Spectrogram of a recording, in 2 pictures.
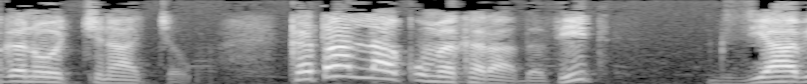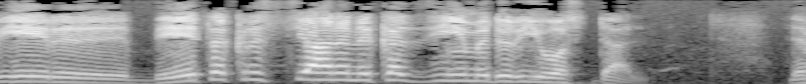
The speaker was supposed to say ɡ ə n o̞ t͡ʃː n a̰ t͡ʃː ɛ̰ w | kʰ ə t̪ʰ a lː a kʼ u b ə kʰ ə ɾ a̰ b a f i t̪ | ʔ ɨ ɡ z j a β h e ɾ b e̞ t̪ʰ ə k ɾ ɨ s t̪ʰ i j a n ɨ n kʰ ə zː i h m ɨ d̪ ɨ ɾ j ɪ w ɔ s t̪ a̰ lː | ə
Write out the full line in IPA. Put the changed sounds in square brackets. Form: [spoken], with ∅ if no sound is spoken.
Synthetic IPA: ɡ ə n o̞ t͡ʃː n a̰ t͡ʃː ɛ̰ w | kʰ ə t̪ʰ a lː a kʼ u [m] ə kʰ ə ɾ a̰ b [ə] f i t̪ | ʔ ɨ ɡ z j a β h e ɾ b e̞ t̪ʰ ə k ɾ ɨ s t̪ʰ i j a n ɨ n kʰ ə zː i h m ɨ d̪ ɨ ɾ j ɪ w ɔ s [d̪] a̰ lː | ə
